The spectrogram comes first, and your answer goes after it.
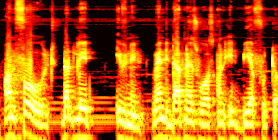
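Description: A man with a West African accent, fairly low in pitch with ordinary pitch variation, and music in the background. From Gambia. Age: 20s. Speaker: spoken word poet. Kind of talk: spoken word poetry performance.

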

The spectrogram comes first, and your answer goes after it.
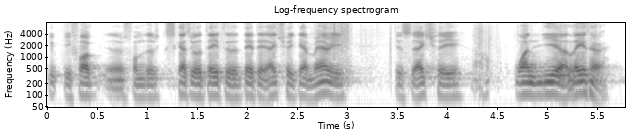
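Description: Fairly quick pace and fairly even intonation. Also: man. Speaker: preacher. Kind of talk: sermon. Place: church.

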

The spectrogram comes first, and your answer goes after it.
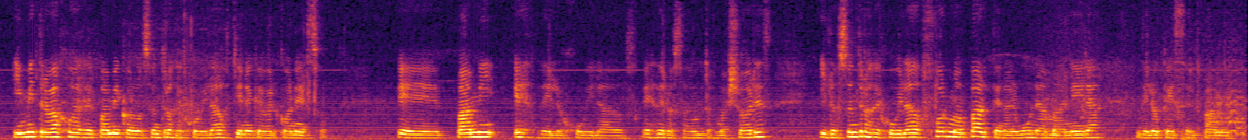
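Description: A woman at a medium pitch and moderate pace, with ordinary pitch variation and light background noise. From Argentina, Santa Fe province. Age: 30s. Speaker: political candidate; candidate. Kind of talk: interview. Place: studio.

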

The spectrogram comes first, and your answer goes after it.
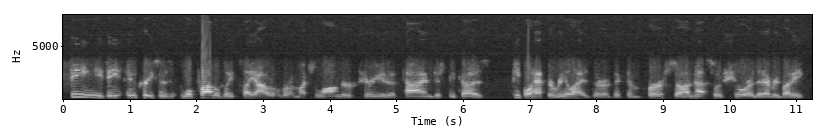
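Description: Someone talks at a moderate pace with hardly any pauses. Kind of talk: interview answer. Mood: serious, warning tone. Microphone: phone line.

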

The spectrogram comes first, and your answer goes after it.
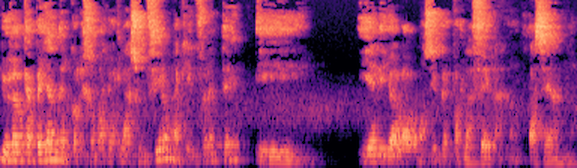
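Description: A somewhat breathy voice with a dark, mellow tone, moderate pace, ordinary pitch variation and big swings in loudness, plus audible room echo. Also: man. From Ibiza, Spain. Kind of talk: casual interview chat. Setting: recording in a university residence. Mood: cheerful, animated. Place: meeting room.

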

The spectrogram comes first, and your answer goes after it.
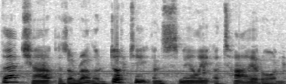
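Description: Very wide pitch swings in a Scottish accent, over noticeable background noise. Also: man. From Scotland. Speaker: dialect teacher. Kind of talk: comedic language lesson narration. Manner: mock-formal, tongue-in-cheek. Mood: dry humorous. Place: home room. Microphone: webcam.

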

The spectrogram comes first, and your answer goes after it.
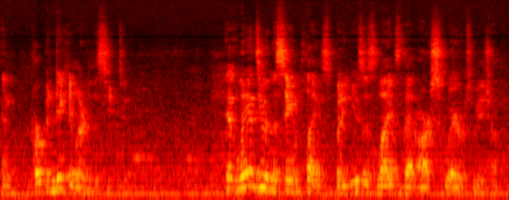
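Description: Noticeable background noise runs through the clip. A man is speaking. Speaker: bike frame building instructor. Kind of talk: tutorial.

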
